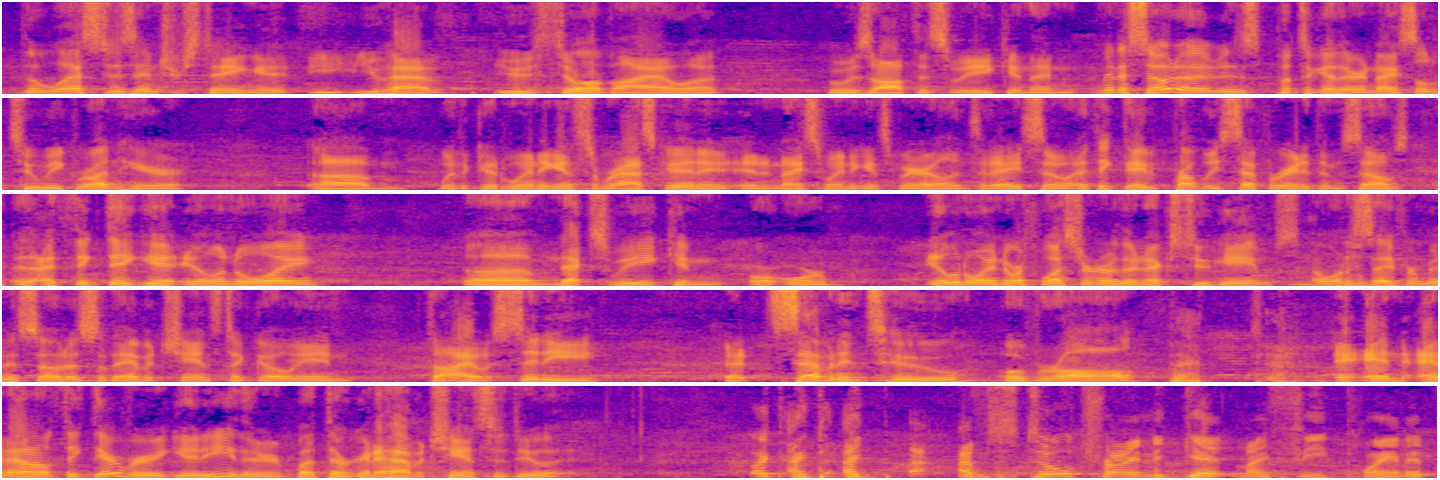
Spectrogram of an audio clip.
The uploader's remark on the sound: Live from Upside Bar and Lounge (27th & Pine Lake)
